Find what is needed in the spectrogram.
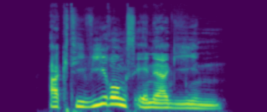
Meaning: plural of Aktivierungsenergie
- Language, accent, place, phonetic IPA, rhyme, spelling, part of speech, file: German, Germany, Berlin, [aktiˈviːʁʊŋsʔenɛʁˌɡiːən], -iːʁʊŋsʔenɛʁɡiːən, Aktivierungsenergien, noun, De-Aktivierungsenergien.ogg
